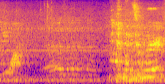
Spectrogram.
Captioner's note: groan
